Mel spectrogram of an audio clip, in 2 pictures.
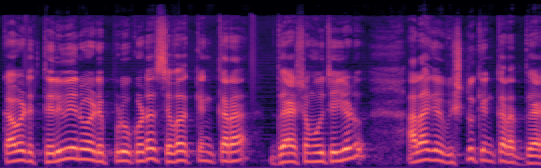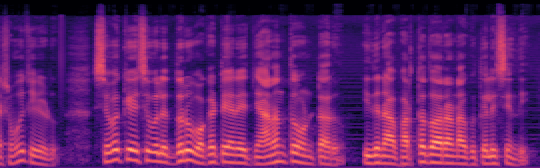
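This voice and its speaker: A man delivers a storytelling sermon in a high-pitched voice. He acts out the dialogue of gods and goddesses and slows down to chant sacred verses. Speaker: religious discourse speaker. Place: lecture venue in the US.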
